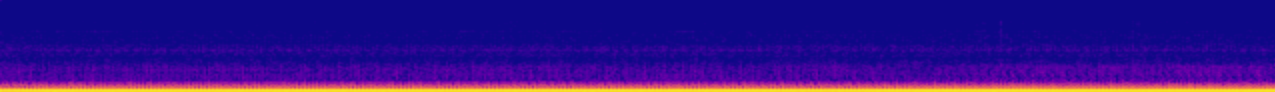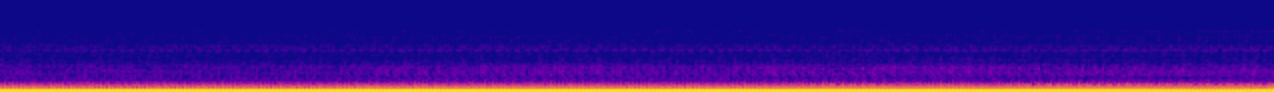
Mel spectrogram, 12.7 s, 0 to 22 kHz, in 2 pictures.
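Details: 2002 Volvo V70 2.4 after replacing centre and rear exhaust boxes with pipe, passed MOT: steady deep idle, even low drone, no puffing, rasping or ticking; exhaust sealed and healthy.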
